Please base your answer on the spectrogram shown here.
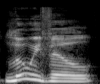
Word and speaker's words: Louisville: you do oh okay real quick the worst pronunciation mistake somebody got somebody gave me a really hard time because I said Louis Louisville instead of Louisville Kentucky I'm sorry I'm not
